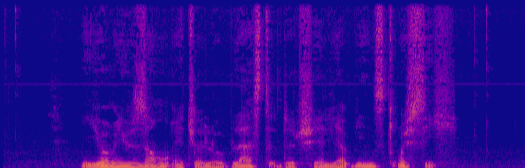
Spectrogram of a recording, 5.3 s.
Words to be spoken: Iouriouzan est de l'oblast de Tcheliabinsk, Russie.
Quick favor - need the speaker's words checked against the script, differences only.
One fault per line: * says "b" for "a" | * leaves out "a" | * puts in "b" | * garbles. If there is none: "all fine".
all fine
